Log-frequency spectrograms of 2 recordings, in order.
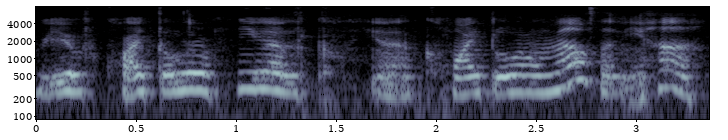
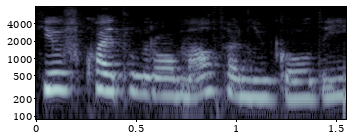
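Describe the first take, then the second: First: Hammed-up smirking bad boy, higher and louder; exaggerated smirk. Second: Smirking Owen. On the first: Mocking how Owen smirks at Amber, hammed-up cocky smirk. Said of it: "I imagine this". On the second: Acted. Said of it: "he says with a smirk".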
